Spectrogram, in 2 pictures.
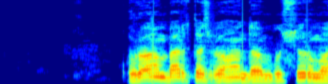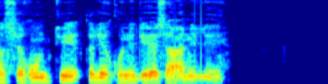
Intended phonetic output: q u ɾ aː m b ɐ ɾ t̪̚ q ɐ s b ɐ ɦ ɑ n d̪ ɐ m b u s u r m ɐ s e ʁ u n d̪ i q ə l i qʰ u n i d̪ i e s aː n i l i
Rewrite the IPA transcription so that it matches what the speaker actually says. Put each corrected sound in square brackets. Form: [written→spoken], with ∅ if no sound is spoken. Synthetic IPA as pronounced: q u ɾ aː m b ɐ ɾ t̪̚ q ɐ s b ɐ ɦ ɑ n d̪ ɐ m b u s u [r→ɾ] m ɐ s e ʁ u n [d̪→t̪] i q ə l i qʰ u n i d̪ i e s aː n i l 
